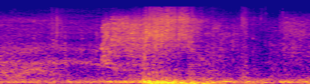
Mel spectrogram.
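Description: An energy blast bursts loudly with a crackling hiss.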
